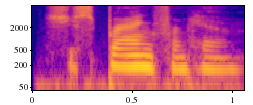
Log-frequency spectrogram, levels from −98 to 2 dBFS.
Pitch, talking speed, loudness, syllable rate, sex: 170 Hz, 225 wpm, -17 LUFS, 4.1 syllables/s, female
